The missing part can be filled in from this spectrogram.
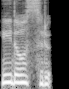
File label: Battle Tactical Action; Mina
